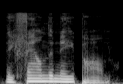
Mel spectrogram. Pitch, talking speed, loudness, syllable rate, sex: 115 Hz, 195 wpm, -14 LUFS, 5.1 syllables/s, male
